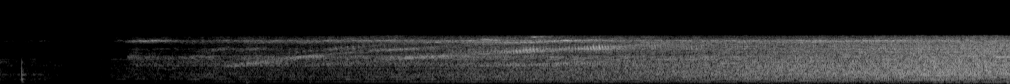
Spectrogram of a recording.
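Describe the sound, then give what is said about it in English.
After a second of silence, helicopter rotor blades start whirring inside a 25-foot-diameter vacuum tank at JPL, evacuated down to a CO2 atmosphere at 1/100th of Earth's atmospheric pressure. A whine rises in pitch as they spin up, then settles into a steady, loud, hissy whir with no talking. “Hear the whir of the blades.”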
